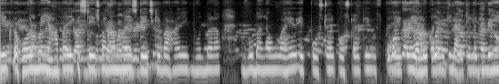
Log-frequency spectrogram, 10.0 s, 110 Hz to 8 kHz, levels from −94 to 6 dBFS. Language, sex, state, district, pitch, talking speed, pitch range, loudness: Hindi, female, Bihar, Jamui, 230 Hz, 200 wpm, 220-235 Hz, -15 LUFS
